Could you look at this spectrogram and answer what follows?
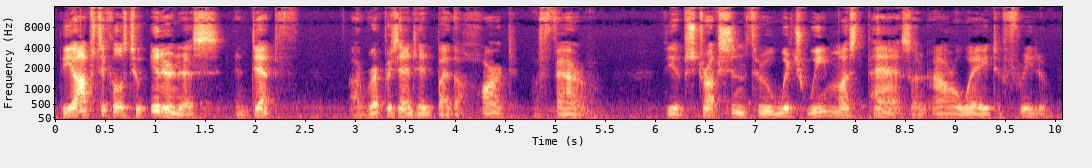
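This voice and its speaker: Low-voiced man reading reflectively. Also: a little slow, slight background noise. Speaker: reader of Torah commentary. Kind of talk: reading a spiritual text aloud.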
